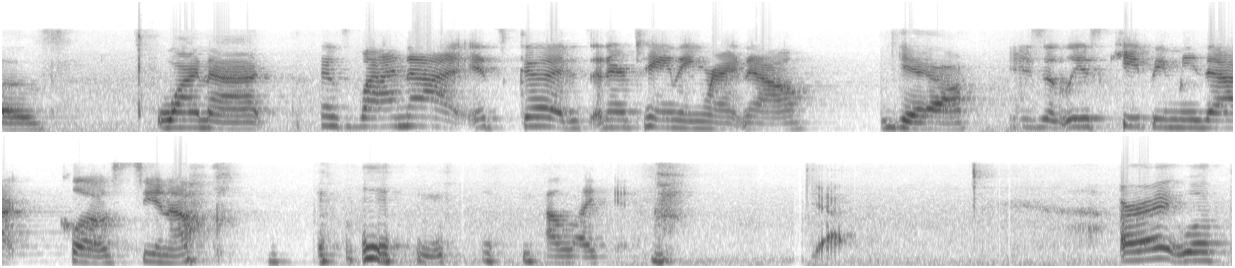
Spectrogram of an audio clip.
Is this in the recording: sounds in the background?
yes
